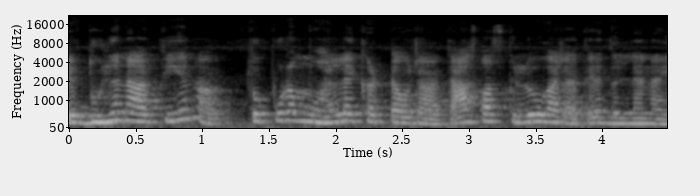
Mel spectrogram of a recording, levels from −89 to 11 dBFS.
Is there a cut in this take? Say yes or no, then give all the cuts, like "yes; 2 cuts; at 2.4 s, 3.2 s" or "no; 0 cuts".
no; 0 cuts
